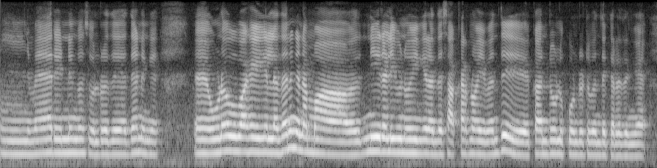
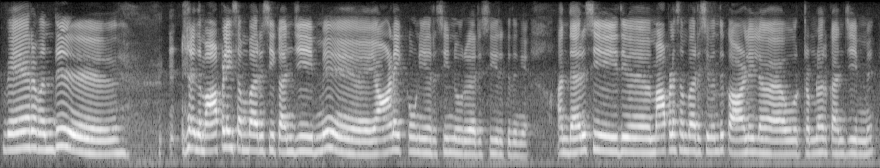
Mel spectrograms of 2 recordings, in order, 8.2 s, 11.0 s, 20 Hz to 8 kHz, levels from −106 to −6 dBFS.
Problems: none marked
